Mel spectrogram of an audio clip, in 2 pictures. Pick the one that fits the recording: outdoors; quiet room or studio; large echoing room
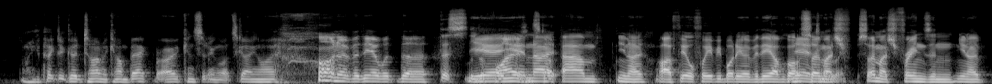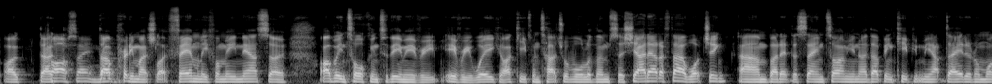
quiet room or studio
